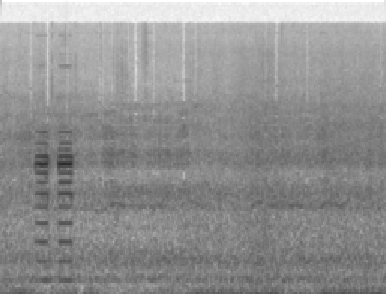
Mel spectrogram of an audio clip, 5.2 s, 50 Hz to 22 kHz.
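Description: The alarm on an Inmotion V10-series electric unicycle gives two quick beeps about half a second in. A sharp stomp on the pedal near top speed sets it off, and it warns that the wheel is at its limit of power delivery. After that there is only the steady rumble and hiss of the wheel rolling.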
